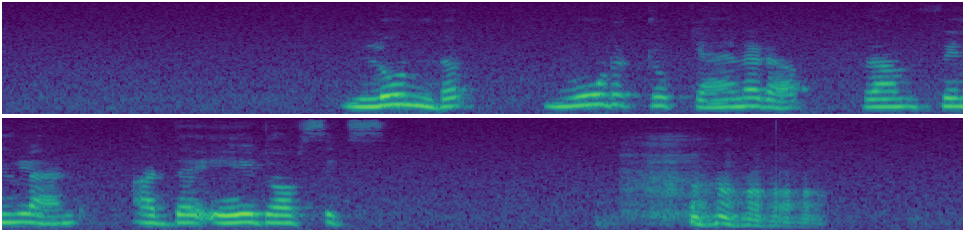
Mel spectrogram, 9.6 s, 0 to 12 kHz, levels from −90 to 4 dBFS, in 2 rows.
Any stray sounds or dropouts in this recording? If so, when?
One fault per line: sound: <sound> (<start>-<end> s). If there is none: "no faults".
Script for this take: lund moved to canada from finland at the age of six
sound: laugh (7.8-9.0 s)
